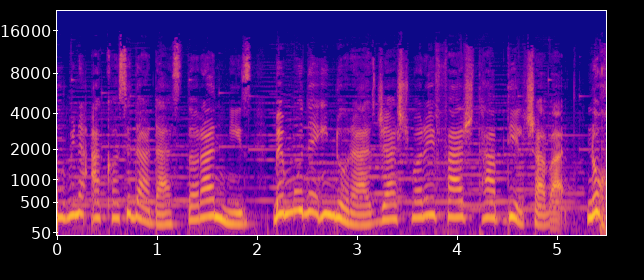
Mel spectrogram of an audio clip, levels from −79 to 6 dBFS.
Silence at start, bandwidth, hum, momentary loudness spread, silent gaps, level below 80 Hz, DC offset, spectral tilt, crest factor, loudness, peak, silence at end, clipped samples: 0 s; 13.5 kHz; none; 5 LU; none; -48 dBFS; under 0.1%; -5 dB/octave; 14 dB; -15 LUFS; 0 dBFS; 0 s; under 0.1%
